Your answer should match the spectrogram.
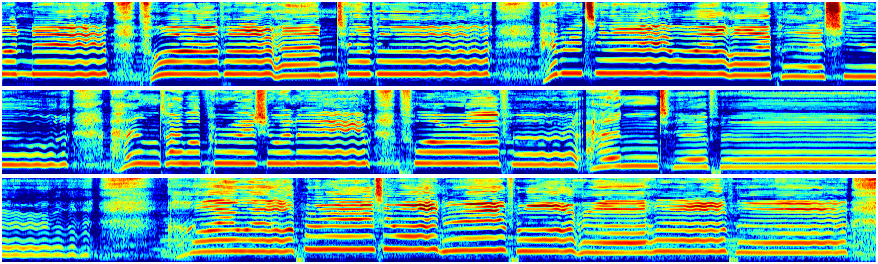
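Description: A woman cantor singing the responsorial psalm solo into a microphone: a slow melody of long held notes with vibrato, in short phrases with breaths between, one long lower note about two-thirds of the way through.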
